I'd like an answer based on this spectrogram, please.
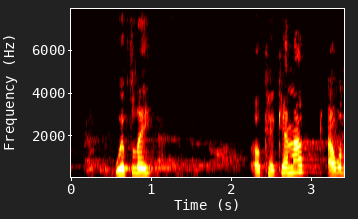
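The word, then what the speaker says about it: Wipfli: is check number 113343 how do you pronounce That W I P F L I for audit for financial audits. Whiffley.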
